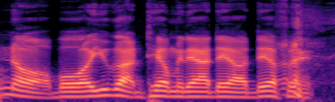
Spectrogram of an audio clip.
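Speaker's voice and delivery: put-on Cajun accent. Speaking to the guys after living around a cajun accent, put-on cajun accent. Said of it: "that's not bad, [name]".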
